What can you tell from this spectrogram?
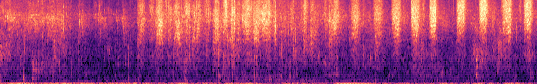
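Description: Scrubbing strokes on an elephant's hide, starting about two seconds in and repeating at about three a second.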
